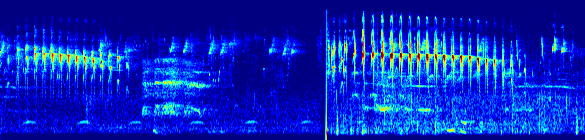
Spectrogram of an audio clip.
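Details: Plain thornbird singing long series of rapid, sharp repeated notes. A quieter stretch in the middle carries soft low whistles. The series resumes louder and faster after a sudden click.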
